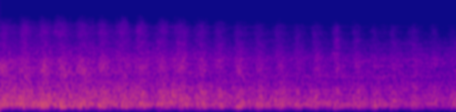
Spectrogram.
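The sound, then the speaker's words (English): The new-build steam locomotive Tornado, on the Border Raider tour from Birmingham to Carlisle, rolls through a station. It makes a loud, steady roar with a rapid, regular pulsing beat running through it from start to finish, and there are no voices. “An hour later, new-build loco Tornado would pass by on the Border Raider tour from Birmingham to Carlisle and back.”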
